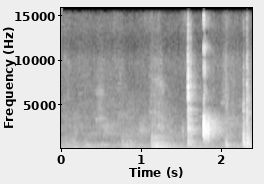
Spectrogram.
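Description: A cue strikes a ball sharply.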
